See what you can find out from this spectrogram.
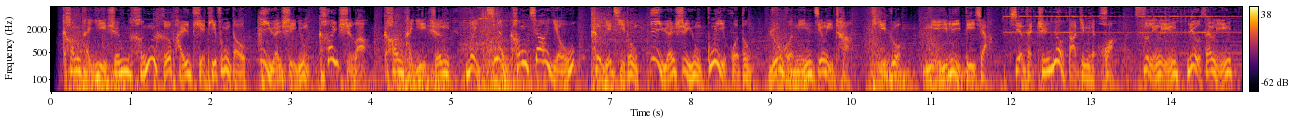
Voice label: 男 电购 铁皮枫斗

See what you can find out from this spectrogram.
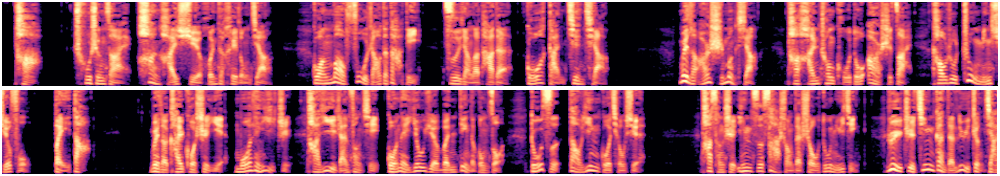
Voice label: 男 广告, 国语男声配音 年轻磁性

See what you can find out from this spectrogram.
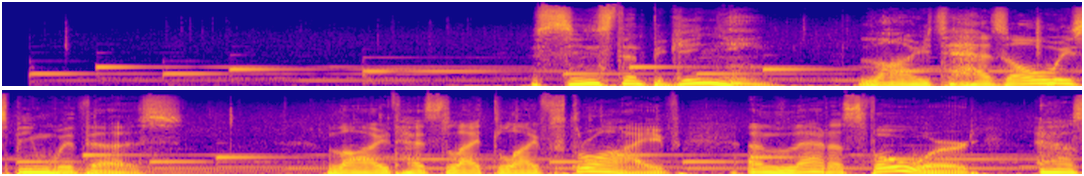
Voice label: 男, 英文, 专题

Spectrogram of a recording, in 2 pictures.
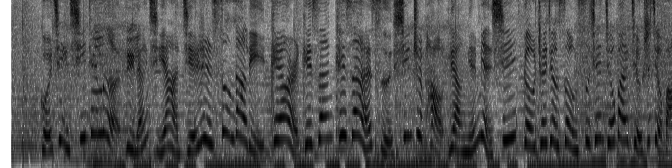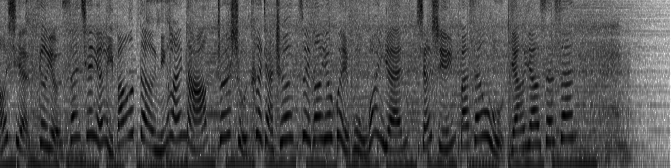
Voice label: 女, 电台广告, 激情, 活力; 悦达起亚

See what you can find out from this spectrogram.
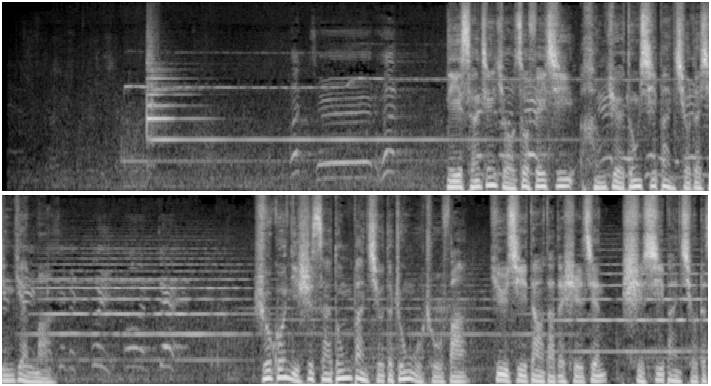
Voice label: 男 旁白, 年轻; 国语男声配音

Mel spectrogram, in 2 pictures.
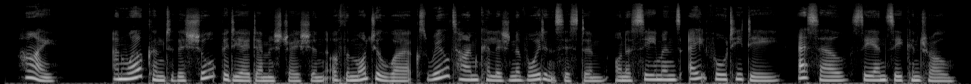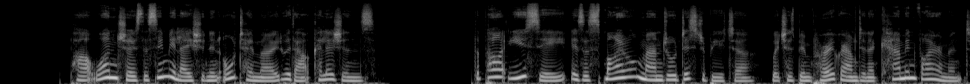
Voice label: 外籍英女 英式 干音 在线教育

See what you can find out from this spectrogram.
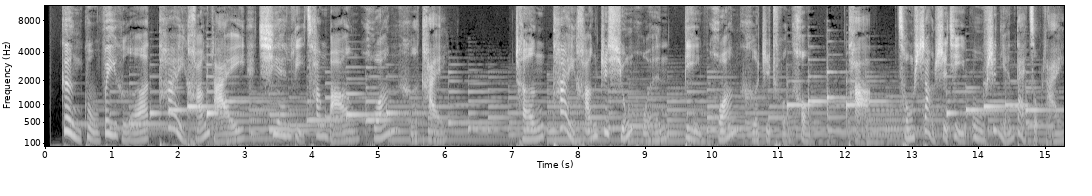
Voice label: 女 专题 大气抒情 商场

